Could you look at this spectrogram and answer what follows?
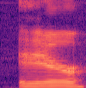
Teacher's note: pronunciation of ear being the the high front gliding ear and air being more open starting in the a position and gliding into the ER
